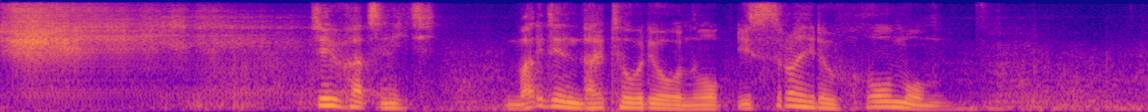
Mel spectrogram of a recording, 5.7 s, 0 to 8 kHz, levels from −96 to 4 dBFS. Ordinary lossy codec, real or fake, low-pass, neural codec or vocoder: none; fake; 7.2 kHz; codec, 16 kHz in and 24 kHz out, 0.6 kbps, FocalCodec, streaming, 4096 codes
